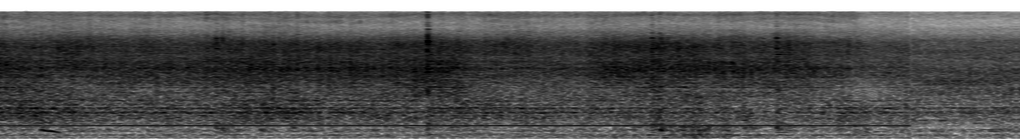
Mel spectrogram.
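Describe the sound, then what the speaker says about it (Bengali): Onions and mixed vegetables frying in a pan give a continuous broadband hiss over a faint steady hum, with the occasional scrape of stirring. "এটাকে আমি ভালো করে ভাজা ভাজা করে নেব।"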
